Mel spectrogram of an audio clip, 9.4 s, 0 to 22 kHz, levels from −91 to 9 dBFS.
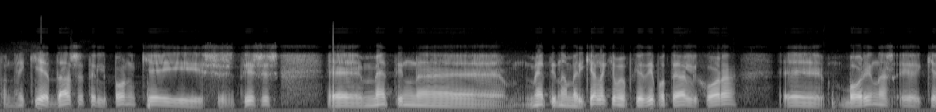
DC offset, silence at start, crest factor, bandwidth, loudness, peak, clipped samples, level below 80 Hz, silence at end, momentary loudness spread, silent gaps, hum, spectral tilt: under 0.1%; 0 s; 20 dB; 6.2 kHz; -24 LUFS; -4 dBFS; under 0.1%; -56 dBFS; 0 s; 7 LU; none; none; -7 dB/octave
